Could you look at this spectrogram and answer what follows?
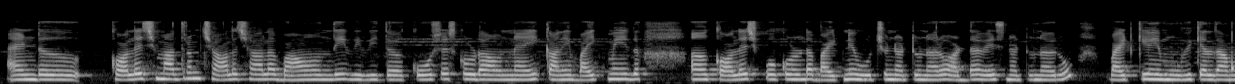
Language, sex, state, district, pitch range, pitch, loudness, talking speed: Telugu, female, Telangana, Karimnagar, 220-235 Hz, 225 Hz, -20 LUFS, 110 wpm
